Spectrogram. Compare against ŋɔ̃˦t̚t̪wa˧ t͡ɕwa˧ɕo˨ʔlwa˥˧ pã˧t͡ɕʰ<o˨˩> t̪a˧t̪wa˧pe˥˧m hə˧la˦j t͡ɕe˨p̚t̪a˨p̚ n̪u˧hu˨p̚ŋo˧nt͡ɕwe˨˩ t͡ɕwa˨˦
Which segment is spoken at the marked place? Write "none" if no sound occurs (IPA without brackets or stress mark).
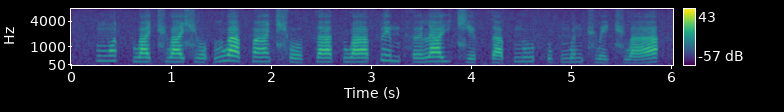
o˨˩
